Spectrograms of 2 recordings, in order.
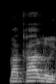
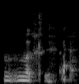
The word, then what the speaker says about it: Makalu: Makalu, yes. Oh, sorry. That's the Australian pronunciation. Makalu Makalu.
